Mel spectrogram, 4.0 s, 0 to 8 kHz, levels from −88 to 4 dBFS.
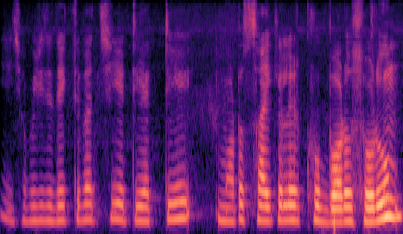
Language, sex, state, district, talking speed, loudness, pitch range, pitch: Bengali, female, West Bengal, Purulia, 195 wpm, -19 LUFS, 185-200 Hz, 190 Hz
